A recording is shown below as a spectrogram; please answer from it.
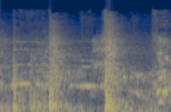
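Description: Two sharp impacts of wrestlers' bodies slamming onto the wrestling ring mat, about half a second and just over a second in, with spectators shouting.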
